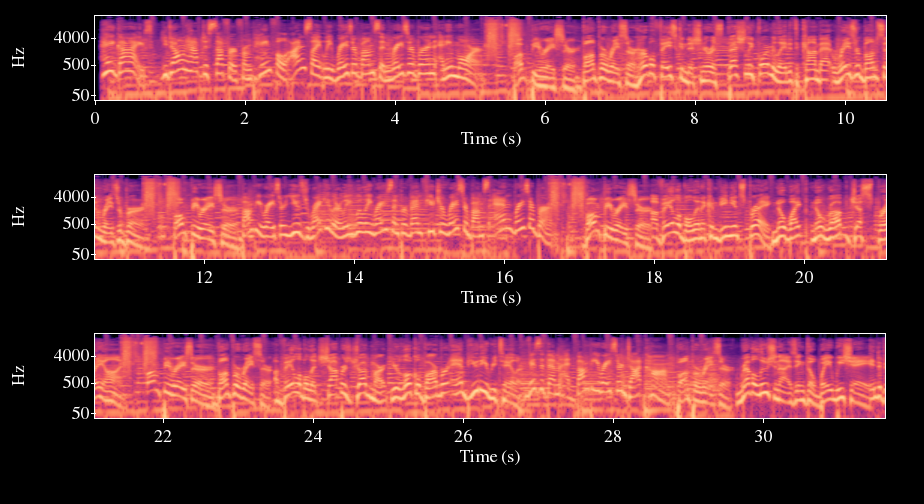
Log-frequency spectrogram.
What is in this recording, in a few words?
Radio Commercial; Bump Eraser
